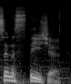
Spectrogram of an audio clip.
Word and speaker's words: synesthesia: I was like, I feel like I'm gonna pronounce this wrong, but no, it's synesthesia.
